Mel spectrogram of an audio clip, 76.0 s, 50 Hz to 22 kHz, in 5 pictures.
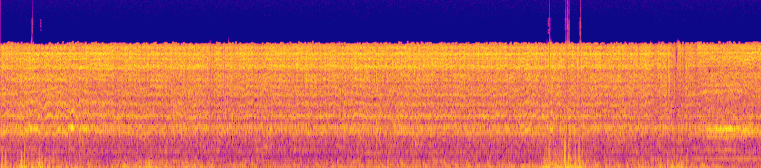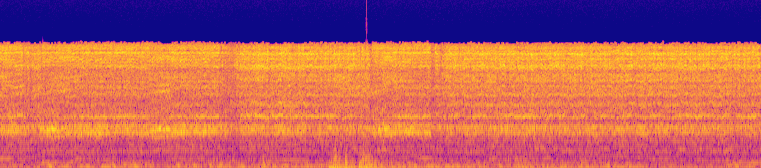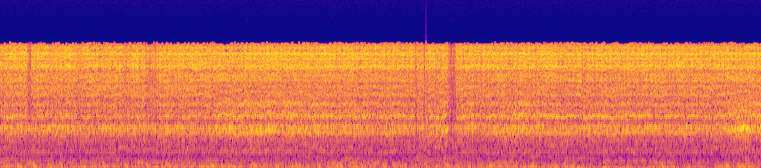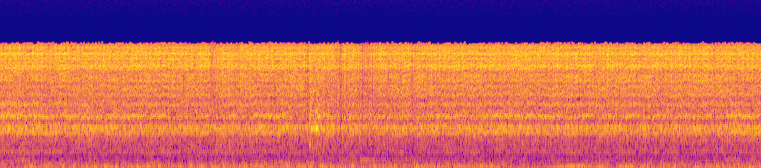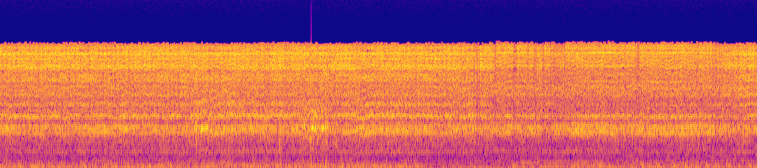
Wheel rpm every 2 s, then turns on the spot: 110, 120, 110, 110, 110, 120, 120, 110, 110, 110, 110, 110, 110, 120, 120, 120, 120, 110, 120, 120, 110, 120, 120, 110, 110, 110, 120, 120, 110, 110, 120, 110, 110, 120, 120, 120, 110, 110.
none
